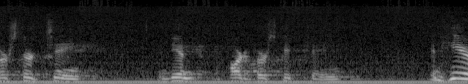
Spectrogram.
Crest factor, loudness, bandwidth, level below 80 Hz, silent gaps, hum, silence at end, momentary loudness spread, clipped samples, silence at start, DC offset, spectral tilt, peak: 20 dB; -30 LUFS; over 20 kHz; -38 dBFS; none; none; 0 s; 10 LU; under 0.1%; 0 s; under 0.1%; -6.5 dB/octave; -8 dBFS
